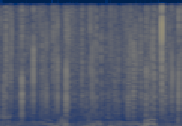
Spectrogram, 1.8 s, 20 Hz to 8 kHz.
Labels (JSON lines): {"label": "biophony, cascading saw", "recorder": "SoundTrap 600 or HydroMoth"}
